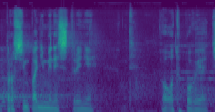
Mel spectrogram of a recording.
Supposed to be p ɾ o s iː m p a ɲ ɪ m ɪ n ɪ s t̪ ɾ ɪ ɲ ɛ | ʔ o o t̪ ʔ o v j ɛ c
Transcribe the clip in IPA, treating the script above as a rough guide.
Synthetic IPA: p ɾ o s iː m p a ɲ i m ɪ n ɪ s t̪ ɾ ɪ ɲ ɛ | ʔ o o t̪ p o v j ɛ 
